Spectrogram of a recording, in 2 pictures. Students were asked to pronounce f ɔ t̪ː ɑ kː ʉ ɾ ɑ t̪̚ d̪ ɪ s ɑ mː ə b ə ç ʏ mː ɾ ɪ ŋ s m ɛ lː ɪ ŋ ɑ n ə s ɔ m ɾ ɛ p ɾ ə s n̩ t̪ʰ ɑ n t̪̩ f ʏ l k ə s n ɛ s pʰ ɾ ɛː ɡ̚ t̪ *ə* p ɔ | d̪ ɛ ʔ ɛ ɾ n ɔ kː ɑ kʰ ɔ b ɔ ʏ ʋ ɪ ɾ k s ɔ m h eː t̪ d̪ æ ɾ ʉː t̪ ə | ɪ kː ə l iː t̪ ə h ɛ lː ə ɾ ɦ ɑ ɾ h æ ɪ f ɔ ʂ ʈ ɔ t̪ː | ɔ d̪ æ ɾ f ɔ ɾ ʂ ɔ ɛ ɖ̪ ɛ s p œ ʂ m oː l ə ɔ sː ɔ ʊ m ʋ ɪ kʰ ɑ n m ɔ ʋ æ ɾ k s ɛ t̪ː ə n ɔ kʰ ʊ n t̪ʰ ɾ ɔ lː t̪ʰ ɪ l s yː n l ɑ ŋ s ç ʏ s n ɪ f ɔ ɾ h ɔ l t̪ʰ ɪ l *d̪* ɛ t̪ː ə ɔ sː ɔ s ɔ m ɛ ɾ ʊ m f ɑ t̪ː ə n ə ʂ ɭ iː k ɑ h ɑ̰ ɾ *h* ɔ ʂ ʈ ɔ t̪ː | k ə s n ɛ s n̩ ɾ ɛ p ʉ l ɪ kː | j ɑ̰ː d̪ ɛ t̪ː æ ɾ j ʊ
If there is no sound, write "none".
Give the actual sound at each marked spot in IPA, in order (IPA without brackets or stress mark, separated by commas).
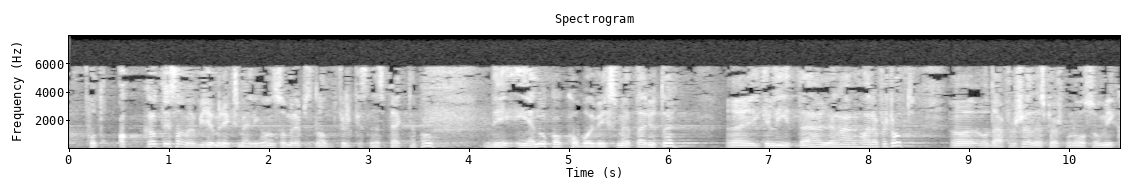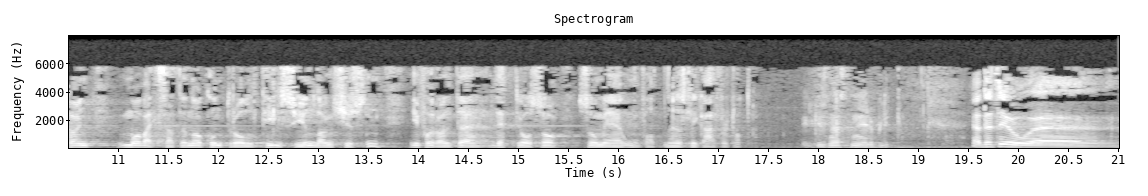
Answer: ə, d̪, f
